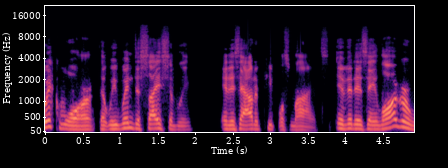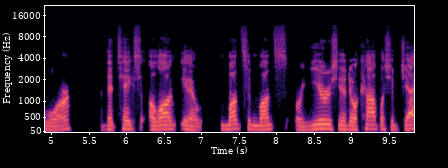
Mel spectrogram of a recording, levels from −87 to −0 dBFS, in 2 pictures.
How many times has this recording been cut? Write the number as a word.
three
